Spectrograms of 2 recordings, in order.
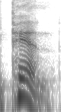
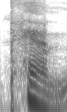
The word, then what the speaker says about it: Penn: did he call me pin right every single time pin I said it's actually pen it's a different word than pin it's Pam and he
